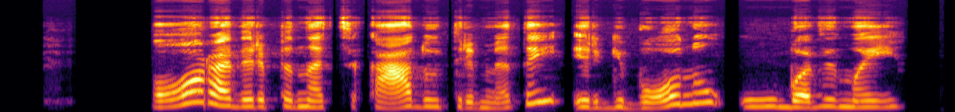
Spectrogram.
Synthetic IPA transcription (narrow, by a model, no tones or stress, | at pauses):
oːɾɐʋʲɪɾʲpʲɪnɐt̪sʲɪkɑːd̪uːt̪ʲɾʲɪmʲɪt̪ɐɪɪɾɡʲɪboːnuːuːbɐʋʲɪmɐɪ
